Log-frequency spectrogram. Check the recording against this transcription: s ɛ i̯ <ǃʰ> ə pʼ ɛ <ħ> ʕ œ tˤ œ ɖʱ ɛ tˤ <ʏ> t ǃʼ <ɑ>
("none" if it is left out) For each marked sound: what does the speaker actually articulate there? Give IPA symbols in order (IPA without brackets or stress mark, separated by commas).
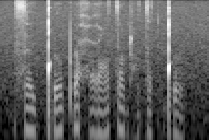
ǃʼ, ħ, ʏ, ə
